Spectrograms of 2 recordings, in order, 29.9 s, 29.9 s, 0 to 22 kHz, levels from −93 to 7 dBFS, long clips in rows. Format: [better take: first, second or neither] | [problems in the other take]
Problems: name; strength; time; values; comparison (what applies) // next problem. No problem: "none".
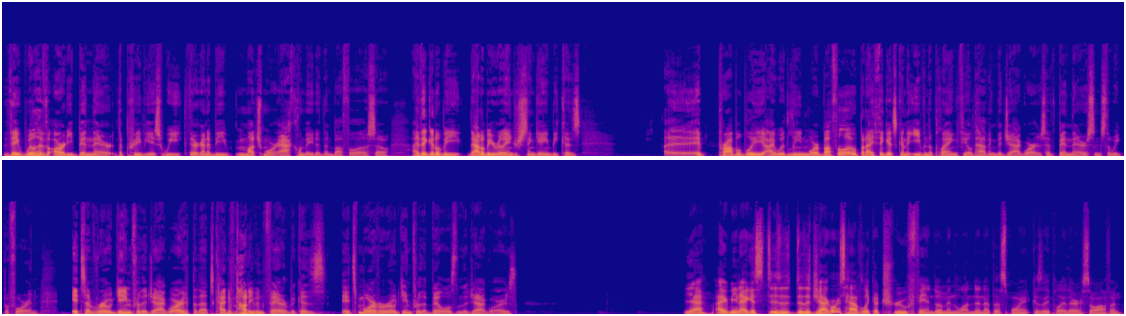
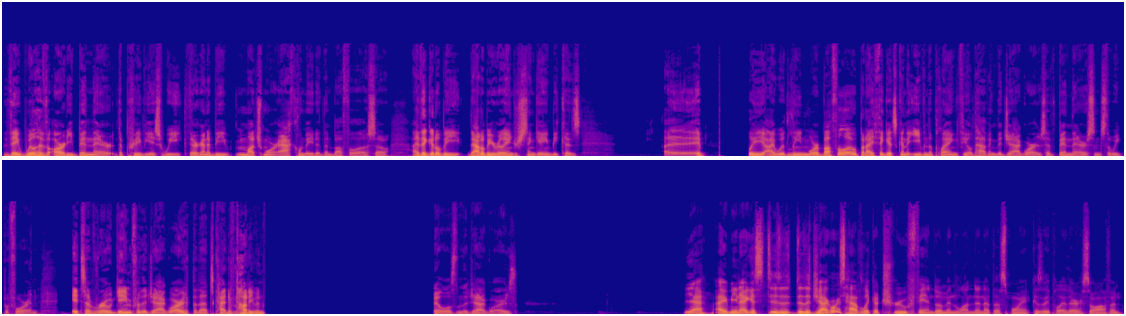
first | audio cutting out; at 9.5 s and at 18 s for 2 s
